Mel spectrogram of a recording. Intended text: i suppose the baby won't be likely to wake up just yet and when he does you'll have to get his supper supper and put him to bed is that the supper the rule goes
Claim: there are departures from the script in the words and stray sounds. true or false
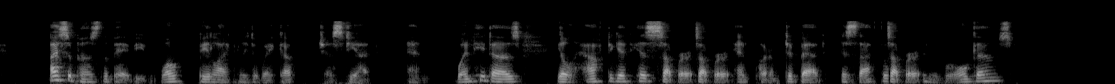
false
